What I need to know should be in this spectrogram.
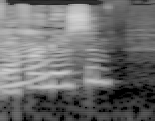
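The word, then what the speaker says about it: Pfeffernüsse: Did I pronounce that right, Maiken? Mm-hmm. Pfeffernussen? Mm-hmm. That's like a German little dot cookie? – Yeah, it's a round cookie, and pfeffer is the word for pepper.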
